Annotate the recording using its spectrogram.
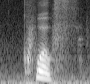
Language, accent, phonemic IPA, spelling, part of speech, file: English, US, /kwoʊθ/, quoth, verb, En-us-quoth.ogg
- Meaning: 1. Said 2. To say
